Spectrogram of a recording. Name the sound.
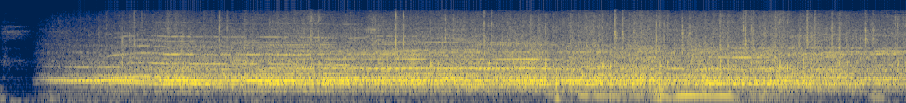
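crowd applause and cheering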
